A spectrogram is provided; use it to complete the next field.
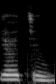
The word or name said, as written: yejin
